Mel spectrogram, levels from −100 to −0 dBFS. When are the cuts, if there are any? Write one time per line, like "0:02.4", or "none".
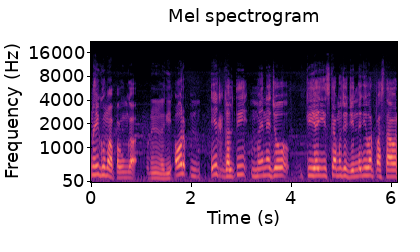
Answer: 0:01.2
